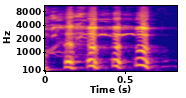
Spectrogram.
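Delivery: quick high burst of laughter; high giggle. Real, not acted. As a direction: giggle at how far off topic it went. Laughing at derailed podcast.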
